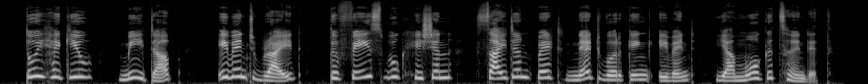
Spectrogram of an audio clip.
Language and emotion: Kashmiri, neutral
